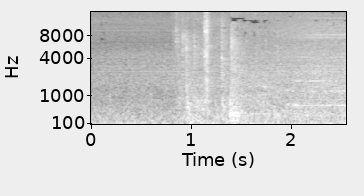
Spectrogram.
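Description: A train door slides open with a thump.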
